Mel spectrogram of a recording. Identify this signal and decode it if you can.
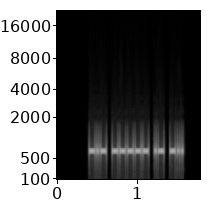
Morse code, heard as a keyed tone, about 50 wpm, 700 Hz. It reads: K0AD
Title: Call Signs - 50wpm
